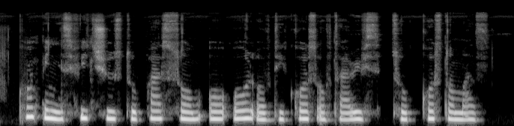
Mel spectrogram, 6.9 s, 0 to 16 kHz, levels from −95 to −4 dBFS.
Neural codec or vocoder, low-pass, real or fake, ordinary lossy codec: none; 10.8 kHz; real; none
